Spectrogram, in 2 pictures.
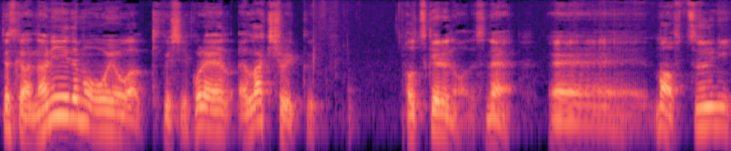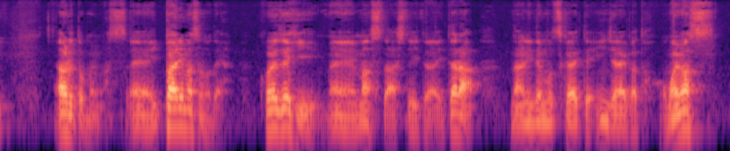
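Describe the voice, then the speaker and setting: A man's voice: deep voice, wildly swooping pitch, fast, gravelly, mellow. A man teaching English pronunciation in a casual spoken lesson, chatty with lots of fillers and repeated sound demonstrations.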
